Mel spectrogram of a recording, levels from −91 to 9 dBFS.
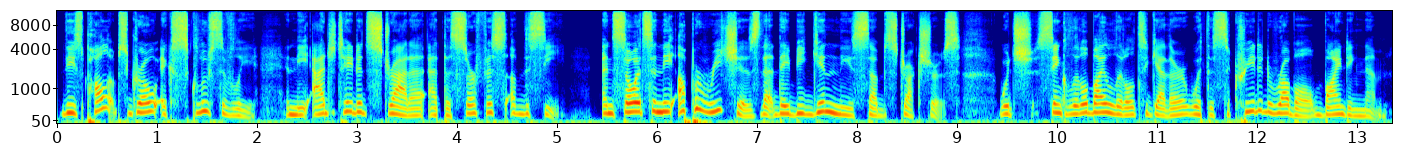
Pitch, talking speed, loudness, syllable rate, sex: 195 Hz, 170 wpm, -20 LUFS, 5.4 syllables/s, female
